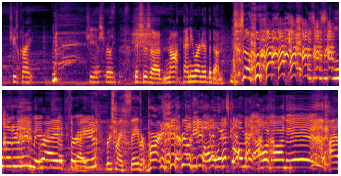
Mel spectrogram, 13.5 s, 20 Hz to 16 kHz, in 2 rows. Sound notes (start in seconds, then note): 1.0 laughing; 4.6 laughing; 9.8 laughing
